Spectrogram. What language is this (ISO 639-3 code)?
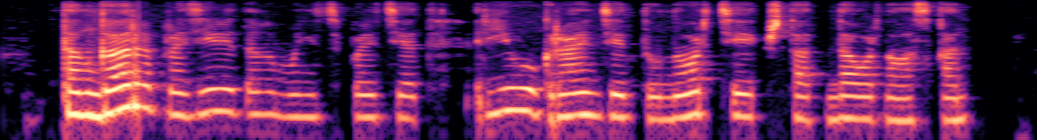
kaz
